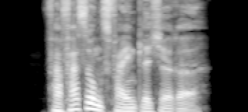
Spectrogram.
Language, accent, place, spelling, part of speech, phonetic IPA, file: German, Germany, Berlin, verfassungsfeindlichere, adjective, [fɛɐ̯ˈfasʊŋsˌfaɪ̯ntlɪçəʁə], De-verfassungsfeindlichere.ogg
- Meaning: inflection of verfassungsfeindlich: 1. strong/mixed nominative/accusative feminine singular comparative degree 2. strong nominative/accusative plural comparative degree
